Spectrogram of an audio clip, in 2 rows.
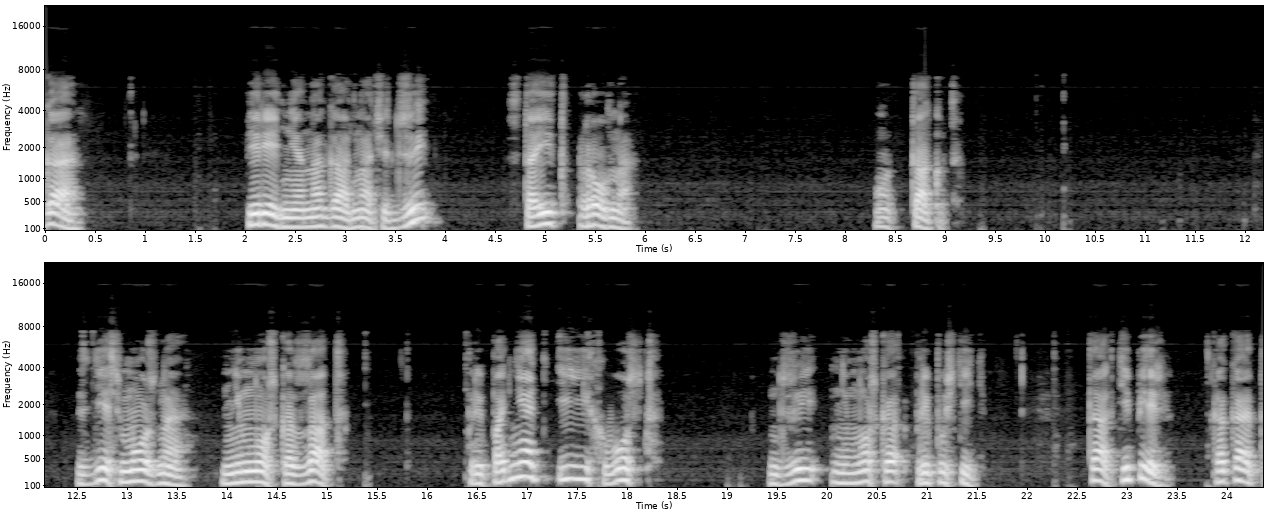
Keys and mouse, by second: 0.0 KP_3, 1.4-2.4 drag, 3.2 g, 10.1 click, 15.2-16.4 drag, 17.5-18.6 drag, 19.1 g, 20.8 click, 22.2 click, 23.8 middle click.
